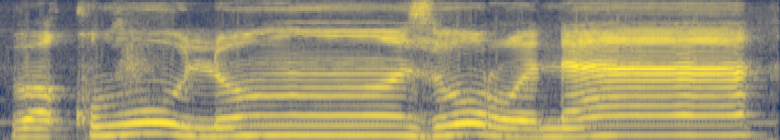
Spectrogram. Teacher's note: ज़ुआ को पुर पढ़ेंगे और रा को भी पुर पढ़ेंगे। रा अगर साकिन हो तो पीछे वाली हरकत जो है वो डिपेंड करती है, उसके हिसाब से रा पुर या बारीक पढ़ी जाती है।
